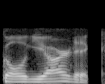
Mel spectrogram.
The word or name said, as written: goliardic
